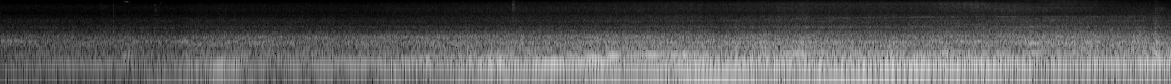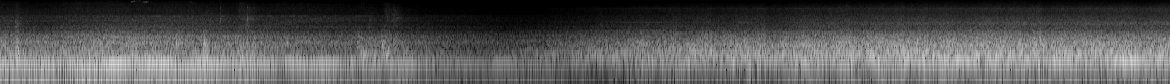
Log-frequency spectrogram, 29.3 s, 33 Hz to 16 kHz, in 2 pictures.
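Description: KiHa 120 diesel railcar pulling away from the platform, its engine working hard with a rising pitch as it accelerates past close by. After a short lull about 21 seconds in, a Hokuriku Shinkansen train moves along the platform with a steady rumble that swells and holds.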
